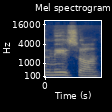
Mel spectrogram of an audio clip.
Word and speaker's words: Nissan: Nissan. That's actually the way it's pronounced.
